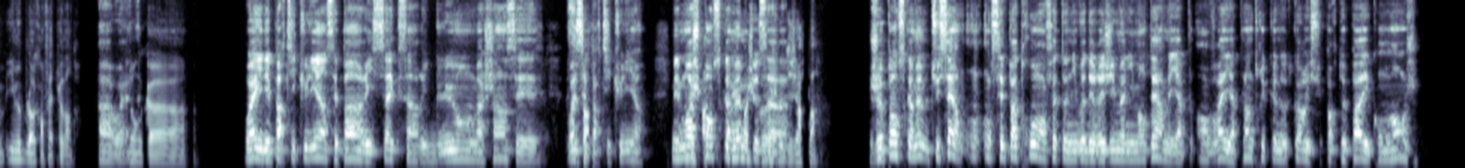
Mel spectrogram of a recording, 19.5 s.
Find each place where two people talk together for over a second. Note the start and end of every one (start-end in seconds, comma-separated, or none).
9.1-10.6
